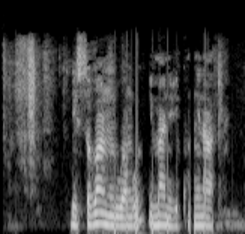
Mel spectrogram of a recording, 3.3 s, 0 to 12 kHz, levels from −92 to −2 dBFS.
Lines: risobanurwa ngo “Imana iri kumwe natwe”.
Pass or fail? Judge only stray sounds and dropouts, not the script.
fail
